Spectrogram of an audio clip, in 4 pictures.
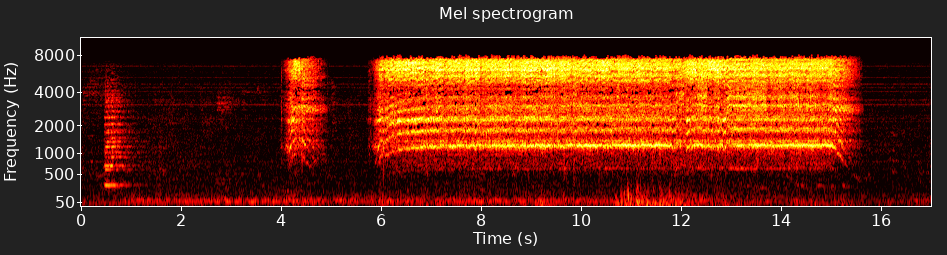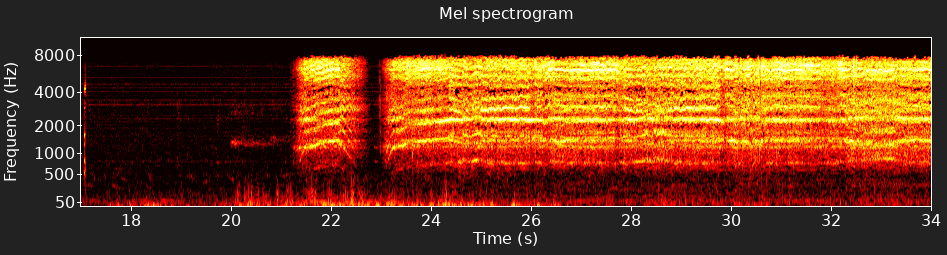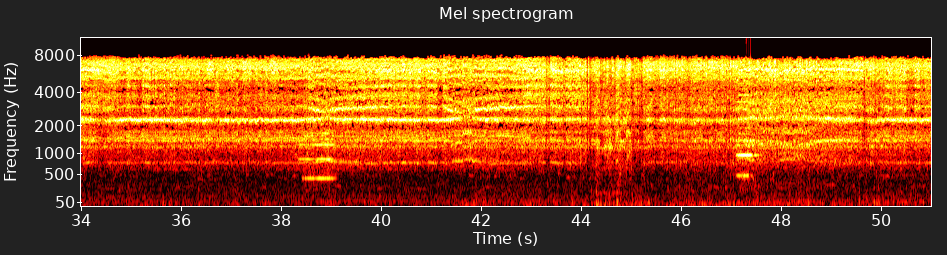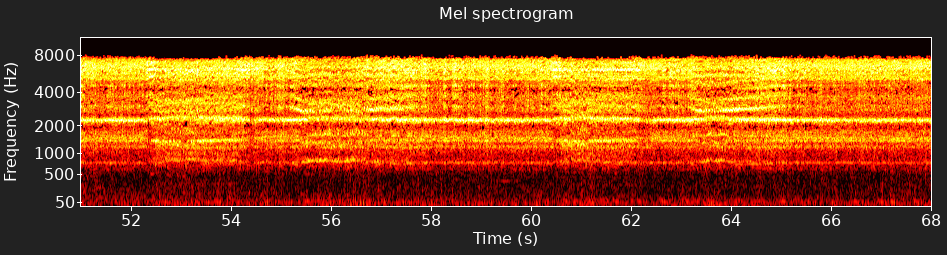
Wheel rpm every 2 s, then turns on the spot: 0, 0, 30, 140, 160, 160, 160, 100, 0, 0, 40, 90, 190, 200, 190, 190, 190, 200, 200, 200, 200, 200, 200, 200, 200, 200, 200, 200, 190, 200, 200, 200, 200, 200.
none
